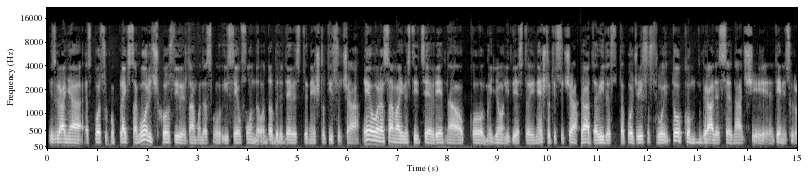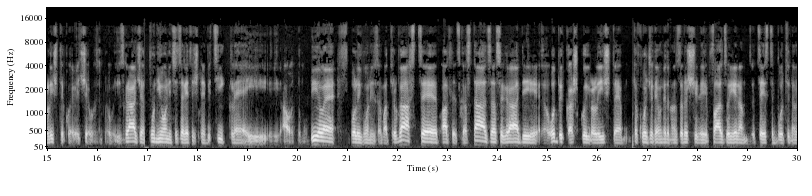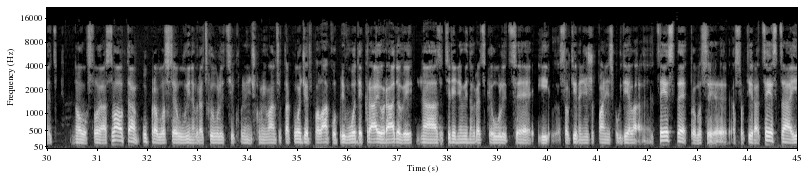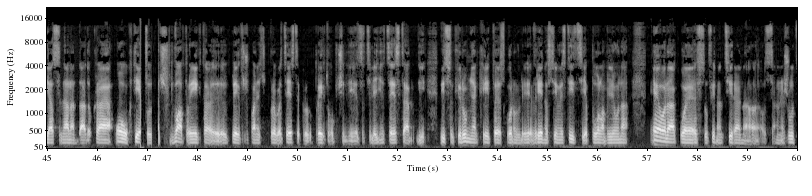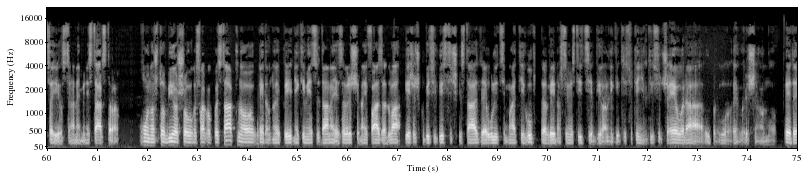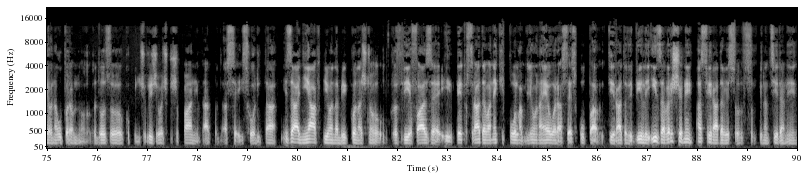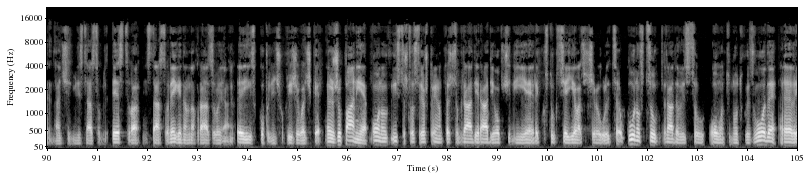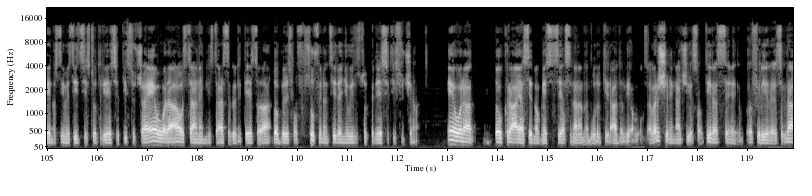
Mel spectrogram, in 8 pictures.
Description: Gost emisije Susjedne općine u programu Podravskog radija je bio načelnik Općine Koprivnički Ivanec,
